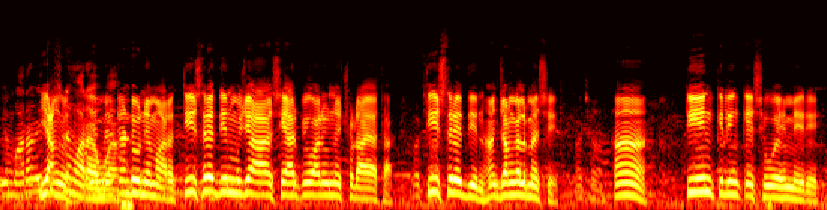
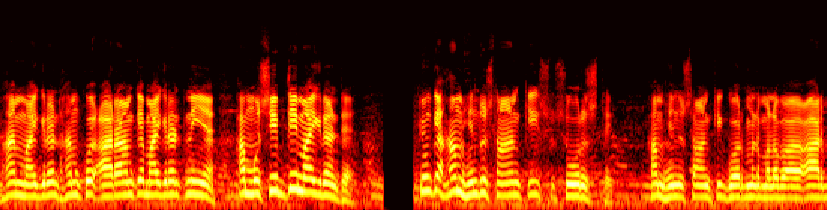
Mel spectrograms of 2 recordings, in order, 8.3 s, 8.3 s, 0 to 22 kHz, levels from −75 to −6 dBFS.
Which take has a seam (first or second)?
second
